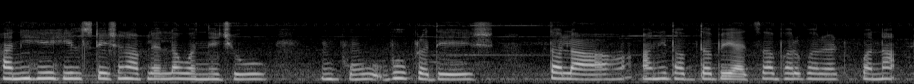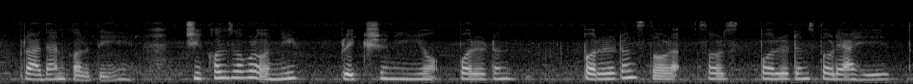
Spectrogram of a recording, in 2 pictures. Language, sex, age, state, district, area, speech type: Marathi, female, 18-30, Maharashtra, Amravati, rural, spontaneous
